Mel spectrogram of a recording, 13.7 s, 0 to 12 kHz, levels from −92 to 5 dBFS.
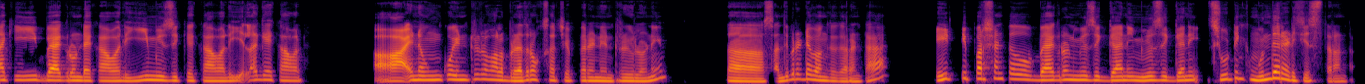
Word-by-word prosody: నాకు 170 0 -1
ఈ 170 - -1 0.2
బ్యాక్‌గ్రౌండే 150 -2 +4
కావాలి, 135 0 +1
ఈ - - 0
మ్యూజిక్కే 145 -2 -1
కావాలి 130 +1 +1
ఇలాగే 175 +2 -2
కావాలి. 140 0 -2 1.0
ఆయన 170 +6 +6 0.2
ఇంకో 175 +2 -2
ఇంటర్వ్యూలో 195 +2 -3
వాళ్ళ 165 -2 +1
బ్రదర్ 135 +7 +3
ఒకసారి 155 -2 -6
చెప్పారండి 135 0 -1
ఇంటర్వ్యూలోని 130 +4 -1 0.8
ఆహ్! 115 -2 +4
Sandeep 135 +11 -3
Reddy 200 -1 -1
Vanga 140 -5 -1
గారంట 115 0 -4 0.7
80 200 +2 -3
percent 220 0 0 0.3
background 165 +2 +2
music, 160 -4 -2
గాని, 155 0 +2
మ్యూజిక్ 155 -2 -1
గాని 165 +2 +1 0.2
షూటింగ్‌కి 195 +1 -3
ముందే 200 +8 +5
రెడీ 155 - +1
చేస్తారంట. 115 -3 -6
155 Hz, 145 wpm, -23 LUFS, 135-175 Hz, 1.0 s, ఆయన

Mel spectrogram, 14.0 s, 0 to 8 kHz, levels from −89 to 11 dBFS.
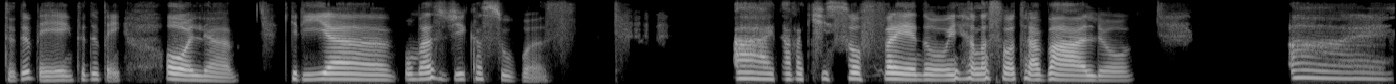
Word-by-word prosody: Tudo 215 +2 -4
bem, 155 -2 -4
tudo 185 +3 -7
bem. 190 - -8 0.4
Olha, 160 -9 +3 0.5
queria 190 -3 +3
umas 200 +2 -1
dicas 190 +2 -5
suas. 155 -5 -10 1.6
Ai, 210 -3 +2
tava 195 0 -5
aqui 200 +2 -6
sofrendo 185 -4 +3
em 175 - +2
relação 200 -1 -1
ao 185 - +1
trabalho. 165 -6 +2 1.6
Ai. 220 -5 -7
190 Hz, 75 wpm, -22 LUFS, 170-205 Hz, 1.6 s, Olha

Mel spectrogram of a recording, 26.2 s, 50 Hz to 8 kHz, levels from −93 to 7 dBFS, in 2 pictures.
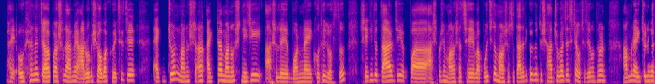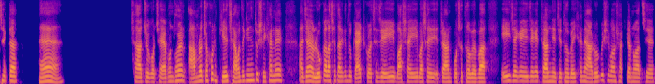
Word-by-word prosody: ভাই, 150 -2 -4
ওখানে 190 +7 +1
যাওয়ার 155 +1 +7
পর 165 - +4
আসলে 175 -1 0
আমি 160 +2 -2
আরো 140 - +2
বেশি 165 +1 -4
অবাক 160 +2 +3
হয়েছি 145 +9 -2
যে, 190 - +4 0.5
একজন 160 +8 +1
মানুষ 160 +1 0 0.2
আ - - +6 0.2
একটা 150 +6 -3
মানুষ 160 +2 +2
নিজেই 190 +6 0 0.3
আসলে 145 -1 -1 0.2
বন্যায় 140 +3 +1
ক্ষতিগ্রস্ত। 140 -6 -3 0.5
সে - - -10
কিন্তু 190 0 0
তার 160 +2 +8
যে, 185 - -2 0.2
পা 140 - +4 0.3
আশেপাশের 165 +6 -6
মানুষ 140 +1 0
আছে 150 - -7 0.2
বা 135 - +3
পরিচিত 160 +7 -3
মানুষ 140 0 +2
আছে, 155 +1 -11
তাদেরকেও 175 +8 +1
কিন্তু 195 0 -4
সাহায্য 145 +1 -2
করার 175 +1 +1
চেষ্টা 190 +1 -4
করছে। 140 -1 -5
যেমন 155 +1 -3
ধরুন, 180 -1 -1 0.4
আমরা 170 +5 +1
একজনের 165 +2 -1
কাছে 170 +1 -2
একটা 165 0 +3 0.6
হ্যাঁ। 160 +2 +4 1.6
সাহায্য 150 0 +1
করছে। 140 +1 -4
এমন 155 +3 -4
ধরেন 180 +1 +3 0.2
আমরা 155 +6 +2
যখন 180 +5 0
গেয়েছি, 165 +1 +2
আমাদেরকে 170 +5 -1
কিন্তু 190 +2 -1
সেখানে 180 +4 -2 0.5
আ - - +1
যারা 165 0 +4
লোকাল 170 +4 +2
আছে, 175 - -7
তারা 160 0 +1
কিন্তু 165 0 -6
গাইড 140 +2 +4
করেছে, 150 0 -3
যে - - -1 0.2
"এই 160 - +2
বাসায়, 145 +2 0
এই 150 - -2
বাসায় 145 +1 -1 0.2
ত্রাণ 145 -1 +3
পৌঁছাতে 145 0 -5
হবে, 140 0 +1
বা 140 - +8 0.4
এই 165 - +3
জায়গায়, 165 -1 0
এই - - -1
জায়গায় 165 0 -1
ত্রাণ 155 -1 +5
নিয়ে 155 -1 -1
যেতে 145 - -3
হবে। 145 - -1
এখানে 160 +2 -5
আরো 140 +2 0
বেশি 190 0 -5
মানুষ 165 -1 -1
আটকানো 150 -1 -4
আছে 140 +2 -7
155 Hz, 195 wpm, -23 LUFS, 145-170 Hz, 1.6 s, তার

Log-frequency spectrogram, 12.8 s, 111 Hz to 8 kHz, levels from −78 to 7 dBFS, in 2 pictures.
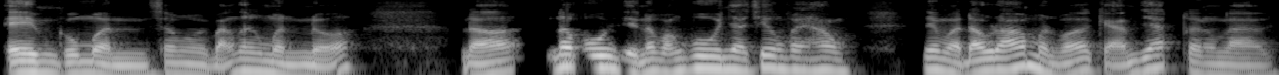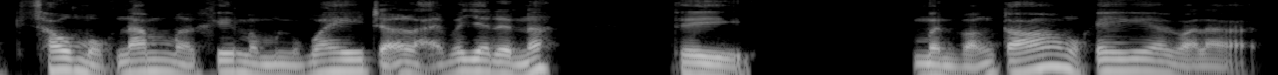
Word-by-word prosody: em 120 0 +6
của 115 +1 +1
mình, 95 -5 +1
xong 110 +2 -3
rồi 100 -2 -2
bản 95 +8 -1
thân 135 -2 +2
mình 100 -3 +1
nữa, 90 -1 0 0.5
đó. 115 +5 +2 0.2
Nó 180 +3 +6
vui 170 -1 +7
thì 125 - +2
nó 135 +3 +2
vẫn 130 +3 +1
vui 165 -1 +5
nha 150 -2 +4
chứ 170 +6 +1
hông 160 -2 +2
phải 150 -1 0
hông, 145 -1 0 0.4
nhưng 155 -2 +1
mà 120 - +2
đâu 130 +4 +4
đó 160 +5 +4
mình 140 - +2
vẫn 115 - +1
có 145 - +1
cảm 95 +3 -2
giác 175 +3 -1
rằng 110 -5 -4
là 95 -1 -4
sau 145 0 0
một 135 - -3
năm 130 +2 -1
mà 105 -5 -4
khi 130 +7 -3
mà 115 -4 -3
mình 100 +2 -5
quay 135 +2 +1
trở - - -1
lại 105 -4 -5
với 135 +4 -3
gia 140 -2 +1
đình 115 -3 0
á, 155 +9 +1 0.7
thì 105 -5 +1 0.9
mình 105 -3 -2
vẫn 95 +6 -4
có 150 +9 +1
một 145 -8 -3
cái, 140 +1 -1
gọi 95 -3 -6
là, 95 -1 -9
125 Hz, 255 wpm, -22 LUFS, 105-140 Hz, 0.9 s, vui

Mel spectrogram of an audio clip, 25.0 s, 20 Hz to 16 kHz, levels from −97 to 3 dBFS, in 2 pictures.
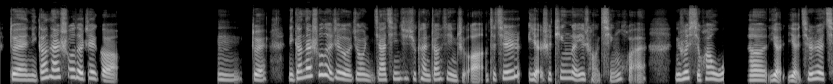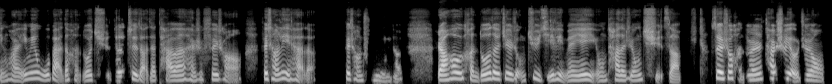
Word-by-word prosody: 对， 225 -3 +3
你 210 -2 -6
刚 290 - +1
才 325 0 +3
说 335 -1 -1
的 285 -5 +4
这 280 +2 0
个 - - -1 1.5
嗯， 220 +2 -8
对， 215 -3 +1 0.3
你 230 -1 -4
刚 285 +5 0
才 365 - +4
说 440 +4 0
的 - - +1
这 275 -1 -1
个 220 -4 +1
就 235 +1 -3
是 230 - -3
你 200 - -9
家 230 0 0
亲 260 +2 -6
戚 280 +1 -8
去 250 -2 -6
看 235 -4 -3
张 235 +4 -3
信 235 -6 -4
哲， - - -7 0.3
他 240 - -7
其 - - -5
实 355 +9 0
也 235 -2 +1
是 245 - -3
听 290 +3 -4
的 240 - 0
一 235 +2 0
场 - - -9
情 185 +6 -4
怀。 255 - -6 0.4
你 230 - -3
说 280 +3 +2
喜 225 - -1
欢 255 +3 -1
伍 225 - -2 0.4
佰 210 - -1
呢， 210 -1 +2
也 210 - +1
也 185 - -1
其 240 - -2
实 - - -1
是 265 -2 +4
情 175 -4 -4
怀。 180 -5 -3
因 230 - -1
为 270 +1 +1
伍 220 -5 0
佰 - - +1
的 210 - -2
很 230 - -11
多 200 +2 -1
曲 210 - -7
子， 185 - -1
最 235 -4 +2
早 - - -1
在 - - -3
台 190 - -2
湾 205 +3 +2
还 220 -5 -4
是 - - -8
非 225 -1 0
常 - - -5 0.3
非 255 - +6
常 250 -3 0
厉 255 -4 +2
害 235 - -2
的， - - -7 0.4
非 255 - +2
常 220 -5 -4
出 - - -12
名 195 -2 -4 0.2
的。 - - -7 0.5
然 215 0 +10
后 265 0 +6
很 205 -9 -1
多 235 +5 +6
的 265 -2 +6
这 245 -1 +2
种 190 - -3
剧 250 -1 -2
集 210 - -1
里 230 -1 +1
面 200 +2 -1
也 220 +2 +5
引 - - +1
用 185 +2 -6
他 220 -1 +1
的 205 - +3
这 - - -8
种 200 +3 -2
曲 - - +1
子。 - - -2 0.6
所 290 - +8
以 270 - +9
说 280 0 +5
很 - - -8
多 215 - 0
人 235 +3 +4
他 270 -1 +4
是 - - +2
有 - - +4
这 220 -1 -1
种 185 -4 0
235 Hz, 270 characters per minute, -26 LUFS, 210-265 Hz, 1.5 s, 然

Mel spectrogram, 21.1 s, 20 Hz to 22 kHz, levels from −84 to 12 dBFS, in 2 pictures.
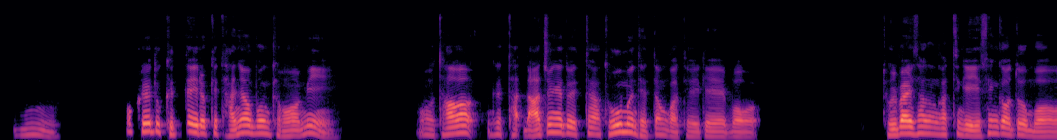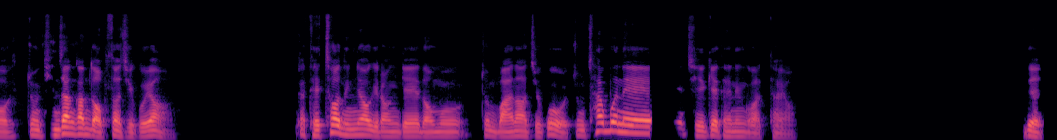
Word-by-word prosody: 음. 120 -6 -13 0.7
어 - - -6
그래도 195 0 +2
그때 190 - -1
이렇게 160 -2 +3
다녀 165 +10 +2
본 155 -2 +2
경험이 115 - -3 0.8
어 125 -2 -9
다 155 +5 +5
그러니까 140 - -10 0.2
다 - - -9
나중에도 175 -4 +3
이 - - -5
다 140 -3 -2
도움은 175 +4 +3
됐던 115 +3 -4
것 100 - -1
같아요. 100 -2 -8
이게 100 0 -4
뭐 95 0 -3 1.2
돌발 155 +5 +7
상황 155 -1 0
같은 135 +1 -5
게 120 - +1
이제 110 0 +1
생겨도 145 -6 0
뭐 100 -2 -1
좀 120 -2 -3
긴장감도 140 +2 +3
없어지고요. 95 -5 -1 1.2
그러니까 - - -11
대처 170 +9 +4
능력 125 -3 -1
이런 100 -1 -4
게 100 -1 -2
너무 95 +1 -5
좀 115 -4 -8
많아지고 95 -2 -2
좀 115 -1 -9
차분해지게 180 - 0
되는 100 0 -7
것 90 - -8 0.2
같아요. 75 -5 -14 2.3
네. - - -1
120 Hz, 270 characters per minute, -23 LUFS, 100-155 Hz, 2.3 s, 돌발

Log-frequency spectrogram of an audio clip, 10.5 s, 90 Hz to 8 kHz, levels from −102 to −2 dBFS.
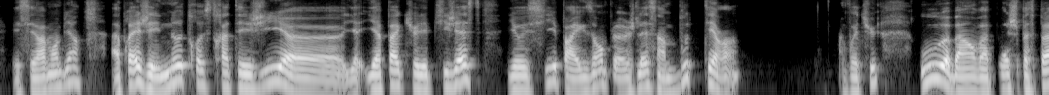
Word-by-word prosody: et - - -7
c'est 90 +3 -4
vraiment 115 +5 +1
bien. 160 +3 -4 0.3
Après, 150 +3 +3
j'ai 125 -7 +4
une 120 +8 +1
autre 180 -5 +1
stratégie, 135 +4 0
heu, 95 -5 +2
il 90 - -7
y 100 - -1
a - - -6
il - - -13
y 120 - +3
a 120 - +4
pas 140 +2 +2
que 130 -1 -9
les 115 -2 +3
petits 130 +5 -7
gestes, 160 +6 +2 0.2
il 110 - -2
y - - +3
a - - +3
aussi, 115 - -2
par 110 - 0
exemple, 105 0 -2
je 110 - -7
laisse 130 0 -1
un 100 -4 -1
bout 105 - -4
de 190 - -21
terrain, 230 - 0 1.0
vois-tu? 105 - -5 0.4
Où, 185 +5 +4
heu, - - +9
bah, 110 -1 +3
on 105 - 0
va 105 -1 +1
pas 115 - -4
je 115 - -5
passe 115 -5 -2
pas 145 - +4
120 Hz, 245 wpm, -22 LUFS, 105-150 Hz, 1.0 s, heu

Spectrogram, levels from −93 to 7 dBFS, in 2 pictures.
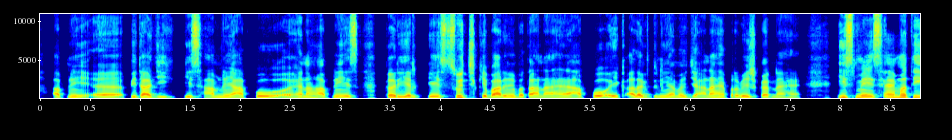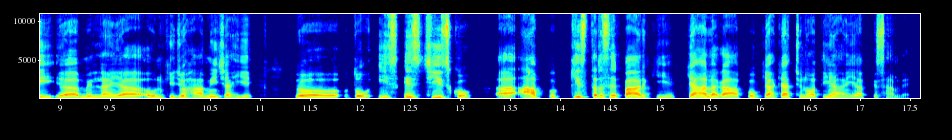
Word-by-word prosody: अपने 125 -2 -2
अ, 105 0 0
पिताजी 135 0 +2
के 135 +1 -8
सामने 125 0 -2
आपको 110 +4 0 0.3
है 120 +1 -3
ना, - - -2
आपने 135 -1 -3
इस 125 0 -1 0.3
करियर 145 +1 +3
के 160 -1 0
स्विच 200 +7 0
के - - -1
बारे 135 -1 +5
में 140 - -1
बताना 115 -3 0
है, 115 -1 -2
आपको 135 +5 0
एक 135 - -1
अलग 135 0 +3
दुनिया 130 +1 -3
में 130 0 -3
जाना 120 +2 -1
है, 125 - -1
प्रवेश 140 +1 -1
करना 105 -1 -2
है। 100 0 -10 0.4
इसमें 205 -3 +3
सहमति 165 +3 +2 0.2
अ, 130 -2 +4
मिलना 125 -3 -2
है 115 0 -3
या 105 -2 +4 0.2
उनकी 135 +1 -8
जो 140 - 0
हामी 140 +8 -1
चाहिए, 100 0 -6 0.5
तो 125 -5 +3
तो 390 -1 +1
इस 215 -2 -2
इस 240 -1 +1
चीज़ 205 -1 +2
को - - -2 0.3
अ, - - -1
आप - - +3 0.3
किस 260 0 +2
तरह 245 -2 +3
से 235 +2 +2
पार 130 +1 +7
किए, 130 0 -14
क्या 170 +1 +5
लगा 125 -8 +4
आपको, 115 +6 -1
क्या-क्या 145 +2 +1
चुनौतियाँ 130 +3 -4
आई 105 - -11
आपके - - -19
सामने? - - -8
135 Hz, 200 wpm, -25 LUFS, 120-155 Hz, 0.5 s, पार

